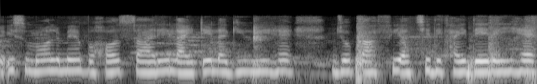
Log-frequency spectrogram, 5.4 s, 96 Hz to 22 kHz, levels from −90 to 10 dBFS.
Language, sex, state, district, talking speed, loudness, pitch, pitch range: Hindi, female, Jharkhand, Deoghar, 180 wpm, -16 LUFS, 220 Hz, 210-225 Hz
